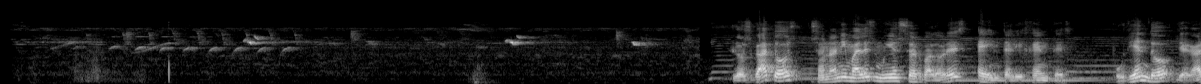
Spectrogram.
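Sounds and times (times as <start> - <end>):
small birds chirping: 0.1 - 7.2.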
